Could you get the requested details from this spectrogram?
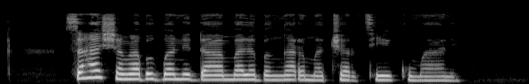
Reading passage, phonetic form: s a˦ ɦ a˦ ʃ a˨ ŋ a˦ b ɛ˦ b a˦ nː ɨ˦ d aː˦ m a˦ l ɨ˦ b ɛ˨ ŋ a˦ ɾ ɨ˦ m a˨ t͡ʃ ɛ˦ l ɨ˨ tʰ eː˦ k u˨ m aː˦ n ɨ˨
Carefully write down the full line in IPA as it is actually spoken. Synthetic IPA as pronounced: s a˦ ɦ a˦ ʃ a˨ ŋ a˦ b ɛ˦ ɡ͡b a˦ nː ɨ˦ d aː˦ m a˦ l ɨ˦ b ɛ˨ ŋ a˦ ɾ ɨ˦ m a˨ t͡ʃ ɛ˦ ɾ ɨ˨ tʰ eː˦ k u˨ m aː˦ n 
